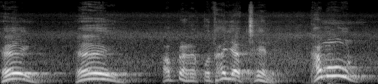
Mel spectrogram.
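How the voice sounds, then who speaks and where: A desperate middle-aged keeper, pleading and strained, his voice pitched high and swinging wildly, as a man puts him on. He sounds like he is in an echoey room with faint noise behind him, like an audio horror drama. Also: huge pitch swings, measured pace, full character voice. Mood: shouting.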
